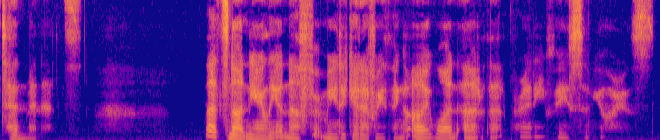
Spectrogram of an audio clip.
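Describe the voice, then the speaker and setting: Woman acting a slow, breathy, whispering seductive villainess. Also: mid-range voice, fairly even intonation, no room sound, full character voice. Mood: menacing, seductive. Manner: slow, teasing, dominant. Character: seductive, menacing female villain kidnapper, possessive and teasing. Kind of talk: whispered ASMR roleplay.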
